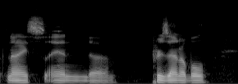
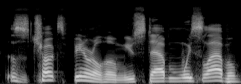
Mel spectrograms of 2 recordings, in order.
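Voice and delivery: higher, louder hammed-up jingle voice; cheesy funeral ad; 6 semitones higher, 5 dB louder than usual. Joking guest hams up a tacky funeral home slogan. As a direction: hype it like a cheap local ad. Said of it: "someone saying".

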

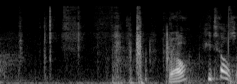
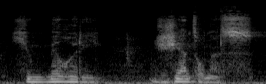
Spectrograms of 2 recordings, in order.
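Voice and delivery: Humility, gentleness said lower and much softer, gentleness slowed; hushed repeat; 6 semitones lower, 8 dB quieter than usual. Shown as a demonstration. Preacher repeats the virtues to the church, softly and slowly. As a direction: drop to a soft hush on Humility, gentleness. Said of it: "repeated list, now hushed".

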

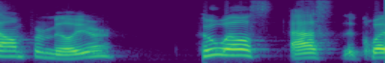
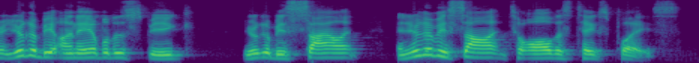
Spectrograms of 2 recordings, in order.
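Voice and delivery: normal talking voice

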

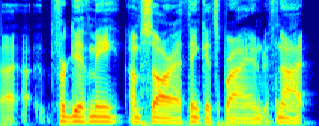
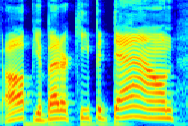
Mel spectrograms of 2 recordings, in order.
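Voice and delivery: high, loud sarcastic announcement; taunting yell from the stage; mock yelling; 10 semitones higher, 4 dB louder than usual. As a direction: call it out mockingly to everyone. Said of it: "I was on the stage yelling".

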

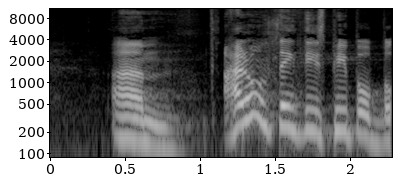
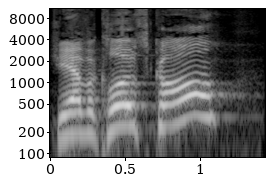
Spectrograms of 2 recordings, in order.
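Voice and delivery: gas attendant; 7 semitones higher, 11 dB louder than usual. Retold or imitated. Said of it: "the guy was like".

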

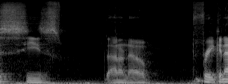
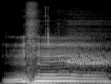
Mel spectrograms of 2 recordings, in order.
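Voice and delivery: agreeing mm-hm; 5 semitones higher, 6 dB louder than usual. Real, not acted. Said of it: "the way that [name] says, "Mm-hmm".

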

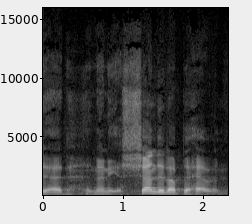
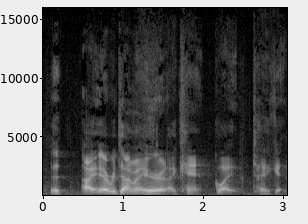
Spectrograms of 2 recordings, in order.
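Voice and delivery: normal talking voice

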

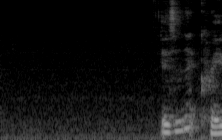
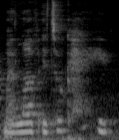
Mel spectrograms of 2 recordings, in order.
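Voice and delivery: soft, half-whispered and higher, tender; calling herself back; 5 semitones higher, 3 dB quieter than usual. Retold or imitated. To herself lost in spirit world, whispered tender reassurance. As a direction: hush and soothe a frightened part of yourself. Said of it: "I would just call myself back".

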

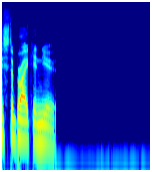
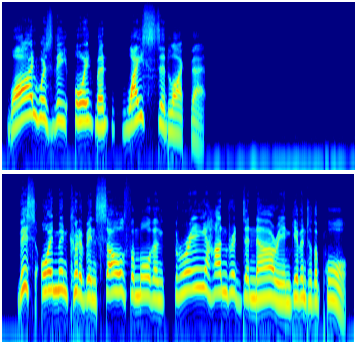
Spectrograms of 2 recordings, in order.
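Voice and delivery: a slow, indignant scolding, raised pitch; indignant critics; 5 semitones higher than usual. Retold or imitated. A preacher voicing critics, indignant at wasted ointment. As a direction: play the offended onlookers who judge her. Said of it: "some who said to themselves indignantly".

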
